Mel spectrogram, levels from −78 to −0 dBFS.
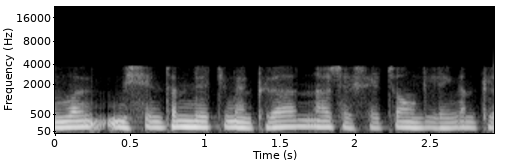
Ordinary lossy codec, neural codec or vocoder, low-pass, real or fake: Opus, 24 kbps; codec, 16 kHz, 0.8 kbps, ZipCodec; 3.6 kHz; fake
